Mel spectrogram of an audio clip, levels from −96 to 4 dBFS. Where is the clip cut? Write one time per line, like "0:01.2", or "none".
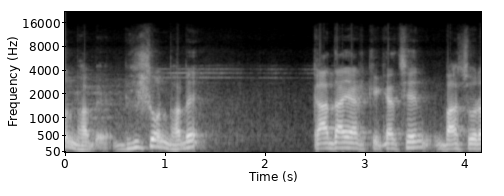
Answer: none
